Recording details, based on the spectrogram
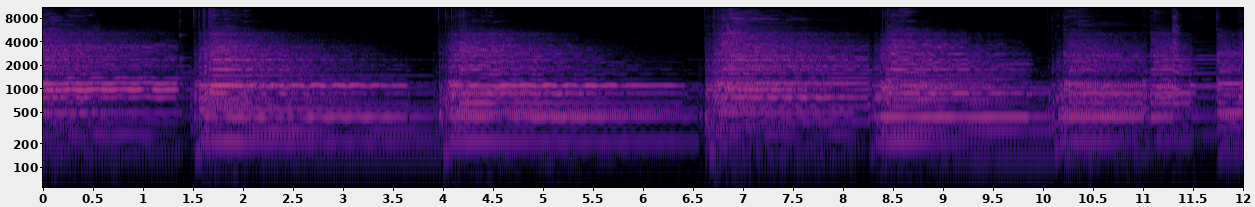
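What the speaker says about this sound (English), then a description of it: "Got the reverb on as well." Electric guitar chords strummed through a Peavey Rockingham amplifier with reverb on, in several sustained bursts, each ringing out with a wash of reverb and effects tail, no voices.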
